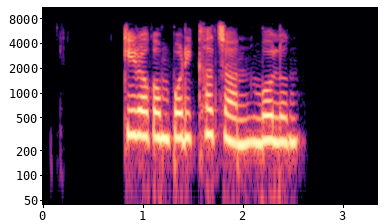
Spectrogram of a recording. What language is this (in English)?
Bangla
